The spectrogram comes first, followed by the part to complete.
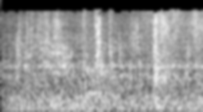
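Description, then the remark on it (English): A research boat engine idles near the shore of Anacapa Island, off the coast of Santa Barbara, with a steady, dense low rumble and a broad mechanical hiss, holding an even loudness throughout with slight fluctuations. “A research boat idles near the shore of Anacapa Island off the coast of Santa Barbara.”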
